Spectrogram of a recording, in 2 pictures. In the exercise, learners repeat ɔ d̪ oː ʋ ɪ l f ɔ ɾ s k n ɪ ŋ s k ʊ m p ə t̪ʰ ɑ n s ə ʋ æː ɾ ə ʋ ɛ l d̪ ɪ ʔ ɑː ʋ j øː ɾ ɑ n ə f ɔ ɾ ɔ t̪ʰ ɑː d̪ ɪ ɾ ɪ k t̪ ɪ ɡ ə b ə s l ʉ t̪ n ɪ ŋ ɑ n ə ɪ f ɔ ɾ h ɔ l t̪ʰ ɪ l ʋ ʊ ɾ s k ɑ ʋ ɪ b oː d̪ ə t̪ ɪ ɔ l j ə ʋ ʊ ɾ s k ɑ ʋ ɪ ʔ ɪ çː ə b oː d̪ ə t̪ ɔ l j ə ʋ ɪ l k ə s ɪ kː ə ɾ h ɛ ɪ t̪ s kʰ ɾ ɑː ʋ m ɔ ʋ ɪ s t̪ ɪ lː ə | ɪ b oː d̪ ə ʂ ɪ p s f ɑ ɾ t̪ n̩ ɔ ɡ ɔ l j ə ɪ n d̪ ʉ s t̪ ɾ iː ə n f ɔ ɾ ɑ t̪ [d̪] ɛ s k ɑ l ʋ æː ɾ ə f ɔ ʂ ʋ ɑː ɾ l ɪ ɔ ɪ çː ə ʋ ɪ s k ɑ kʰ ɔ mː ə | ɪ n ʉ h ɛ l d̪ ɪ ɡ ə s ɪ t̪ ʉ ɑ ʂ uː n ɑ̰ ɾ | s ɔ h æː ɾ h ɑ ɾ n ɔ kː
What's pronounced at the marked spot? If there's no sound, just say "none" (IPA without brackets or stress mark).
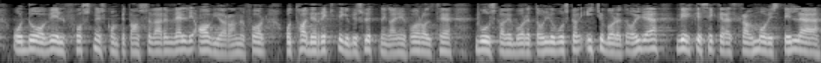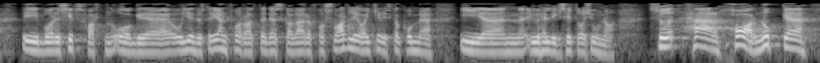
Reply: d̪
